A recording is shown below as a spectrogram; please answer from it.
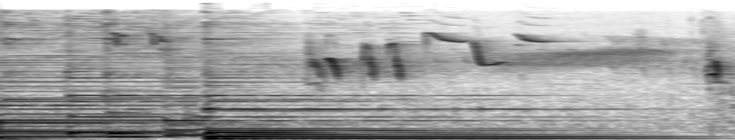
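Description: A bird-song jingle plays over sustained musical tones, with bright chirps and tweets rising and falling, fairly loud and close, no voices.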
